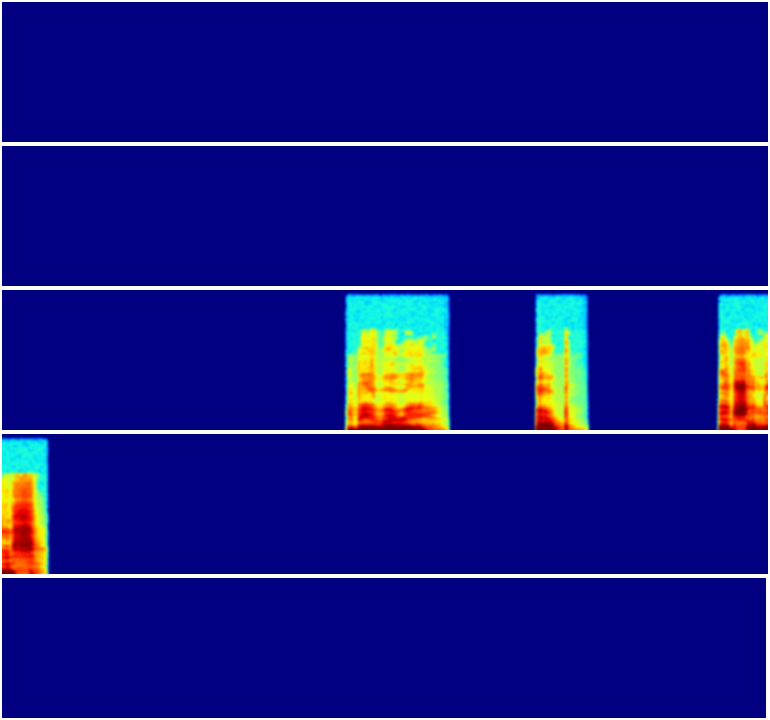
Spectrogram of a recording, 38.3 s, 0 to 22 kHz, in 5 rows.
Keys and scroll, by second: 1.4 z, 1.8 z, 3.3 q, 4.0 alt+d, 5.9 w, 6.6 x, 7.4 r, 8.7 w, 9.0 x, 9.9 q, 11.1 alt+d, 28.4 q, 32.7 g, 34.0 alt+shift+d.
